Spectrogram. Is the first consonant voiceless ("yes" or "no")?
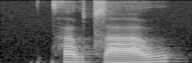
yes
